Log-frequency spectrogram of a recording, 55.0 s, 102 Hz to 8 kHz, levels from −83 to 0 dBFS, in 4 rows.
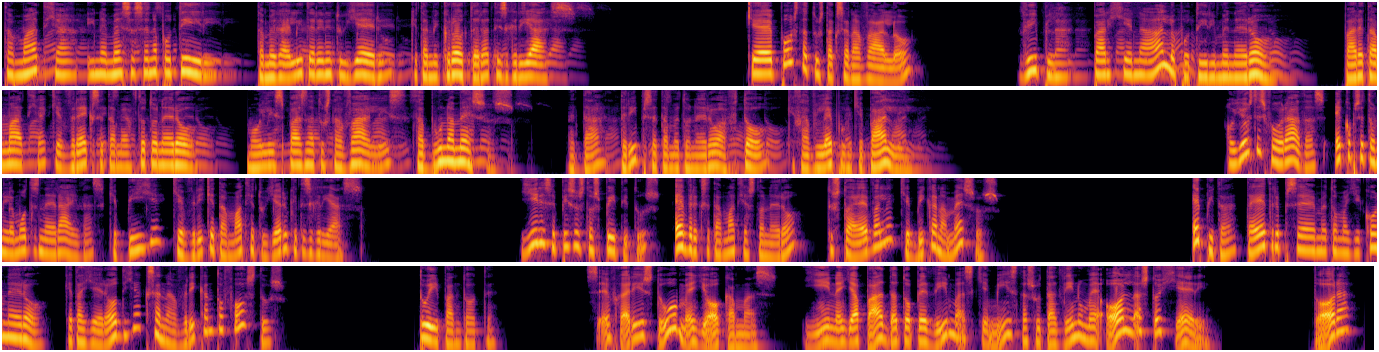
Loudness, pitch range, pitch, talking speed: -17 LUFS, 150-195 Hz, 170 Hz, 145 wpm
